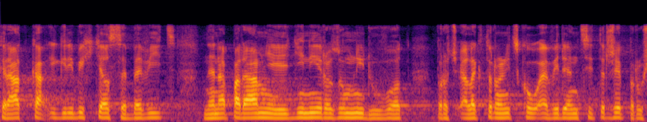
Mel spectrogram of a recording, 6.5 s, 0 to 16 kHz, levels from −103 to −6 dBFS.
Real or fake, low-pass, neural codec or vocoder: real; 7.2 kHz; none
